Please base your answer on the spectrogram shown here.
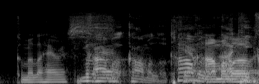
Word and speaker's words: Kamala: Kamala. Kamala. Kamala, I keep saying her Camila, name wrong.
